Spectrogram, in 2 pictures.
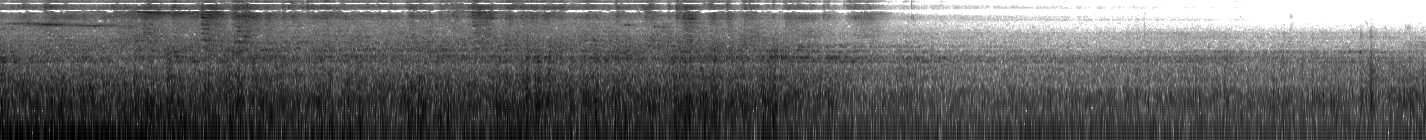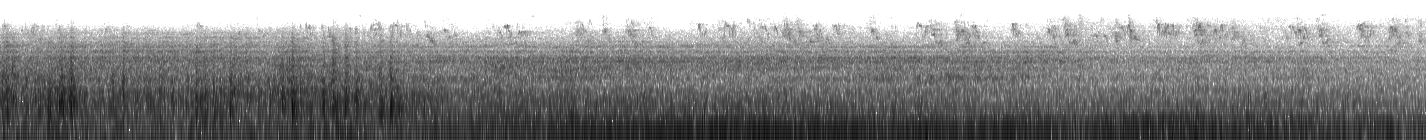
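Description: Passenger coaches rolling away along the track, the wheels clicking over the rail joints. The sound fades over the first eight or nine seconds as the train pulls away, leaving a low, distant rumble with a few faint clicks.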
